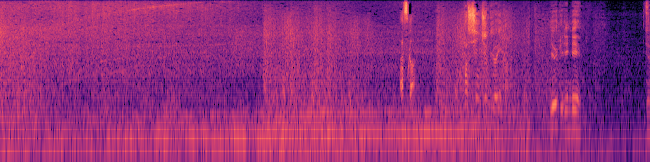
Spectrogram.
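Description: A deep engine rumbles steadily and loudly.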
